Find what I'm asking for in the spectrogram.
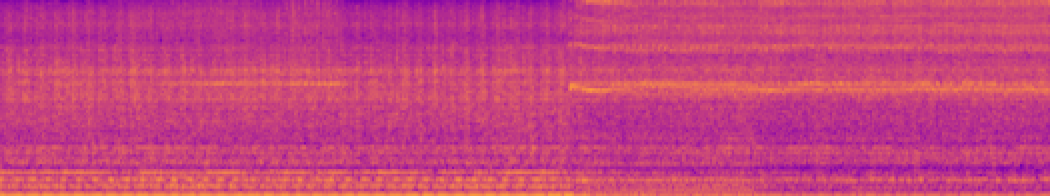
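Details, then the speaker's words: Boring a face mill's bore: steady buzzing drone with a dull scraping edge and no crisp chip-cutting, suggesting the boring tool is rubbing rather than cutting; poor surface finish, so tool orientation will be changed. "I'm not really happy with the surface finish that it's giving. It sounds like it's rubbing."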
